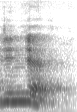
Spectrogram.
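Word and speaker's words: ginger: लेते हैं हम उदाहरण जी आई एन जीई आर जिंजर इसका प्रशन है जिंजर जबक इसमें भी जी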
